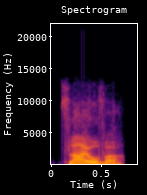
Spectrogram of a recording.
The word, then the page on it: flyover: Indian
